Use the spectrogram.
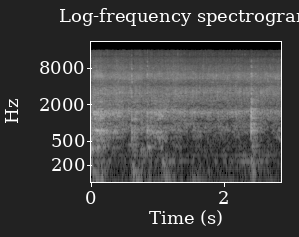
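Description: Bacon fat frying in a pan in a home kitchen, a steady close sizzle and crackle throughout with a couple of sharper pops and light utensil clicks, no voices.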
